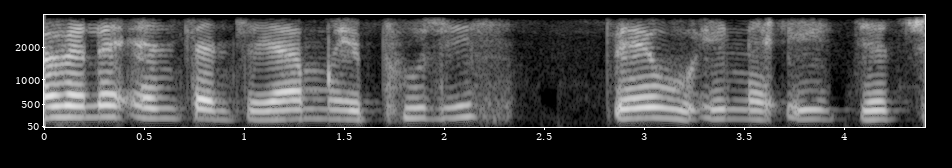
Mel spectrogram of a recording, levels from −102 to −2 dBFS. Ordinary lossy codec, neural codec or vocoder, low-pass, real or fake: none; codec, 44.1 kHz, 7.8 kbps, Pupu-Codec; 3.6 kHz; fake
